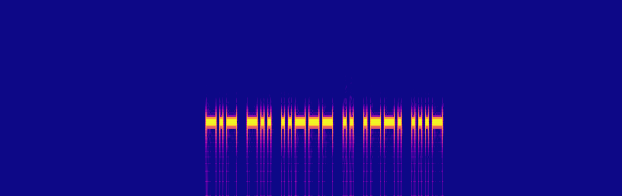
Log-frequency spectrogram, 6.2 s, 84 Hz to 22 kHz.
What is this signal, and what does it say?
Morse code, heard as a keyed tone, about 34 wpm, 700 Hz. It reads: KD2IPV
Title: USA Call Signs - 6 Characters - Repeated 3x - 35wpm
